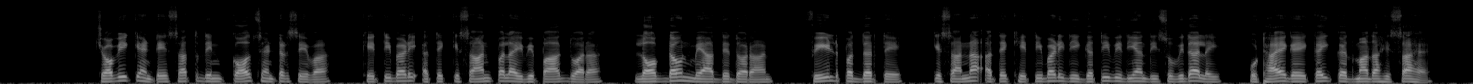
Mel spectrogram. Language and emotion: Punjabi, neutral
